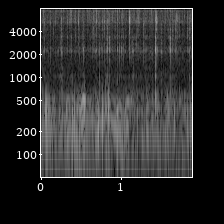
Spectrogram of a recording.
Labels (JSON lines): {"label": "biophony, cascading saw", "recorder": "HydroMoth"}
